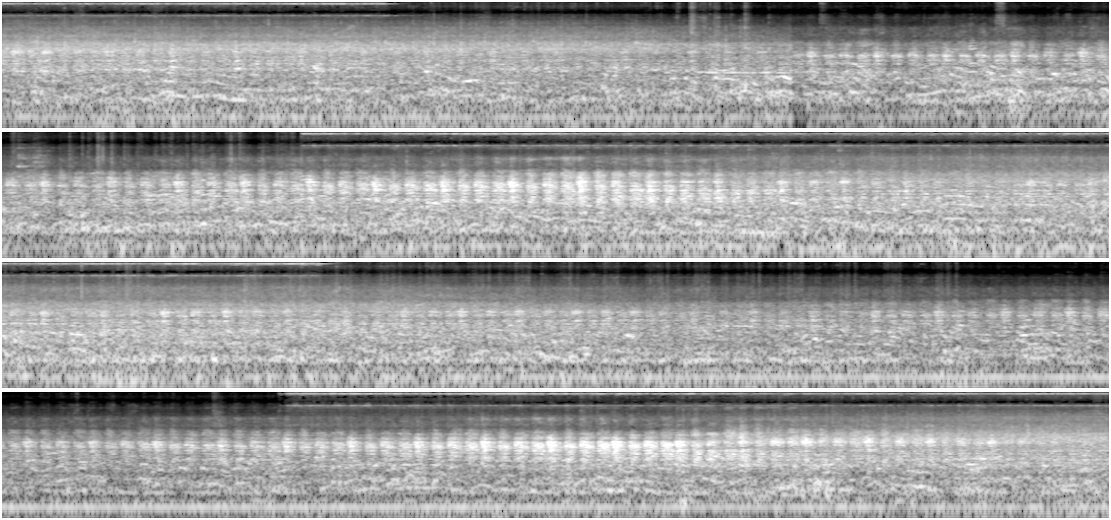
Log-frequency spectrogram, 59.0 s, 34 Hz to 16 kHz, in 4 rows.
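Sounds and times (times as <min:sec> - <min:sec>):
model train rolling on metal track: 0:00.0 - 0:59.0
room chatter: 0:00.0 - 0:59.0.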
